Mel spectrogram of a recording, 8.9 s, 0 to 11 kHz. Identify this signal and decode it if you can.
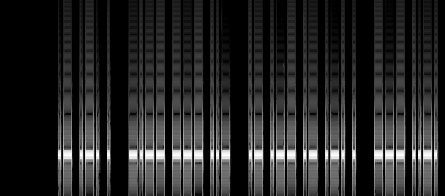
Morse code, heard as a keyed tone, about 22 wpm, 700 Hz. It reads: ARE YOU AWARE OF
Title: Sentences from Top 1500 Words 22wpm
